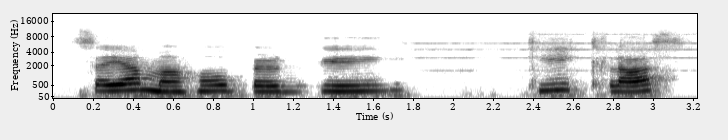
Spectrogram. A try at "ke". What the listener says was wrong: This is not ki. This is a ke.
